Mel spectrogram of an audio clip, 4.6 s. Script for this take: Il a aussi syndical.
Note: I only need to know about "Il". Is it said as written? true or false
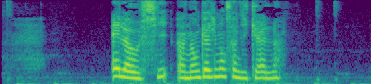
false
